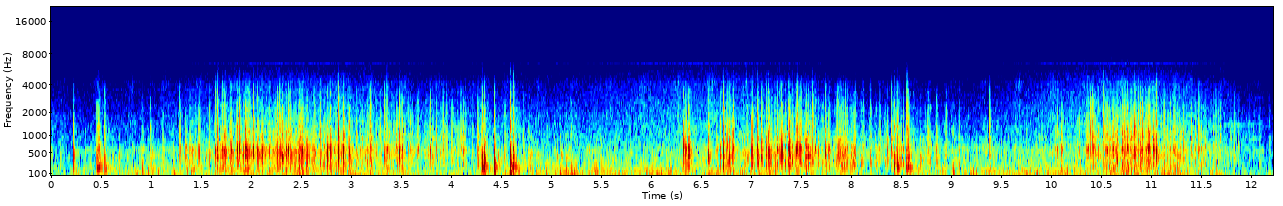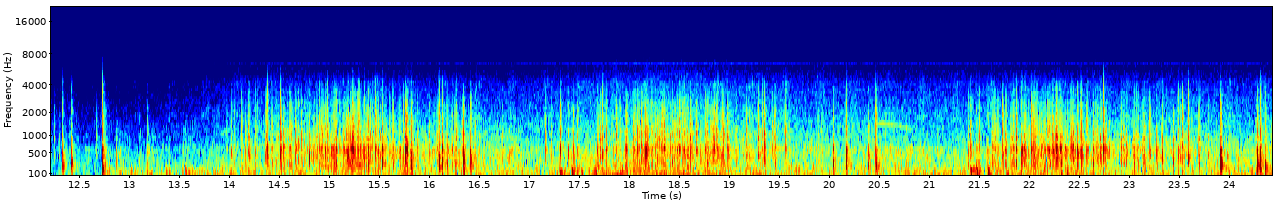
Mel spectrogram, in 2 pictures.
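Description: Aerial fireworks bursting and crackling in quick succession, the volleys swelling and easing in waves, with a few sharper single bangs standing out.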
